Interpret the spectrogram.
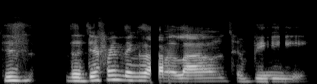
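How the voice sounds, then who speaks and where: Young male guest from Guyana; pitched a bit high, laid-back run-on delivery, muffled mic. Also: unhurried, creaky. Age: young adult. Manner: relaxed, laughs easily, talks in loose run-on phrases. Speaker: podcast guest. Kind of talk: casual interview chat. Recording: somewhat dull, muffled sound.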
